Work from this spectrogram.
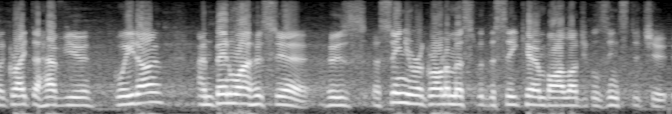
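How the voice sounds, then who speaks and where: A man's high-pitched voice with an Australian accent, fairly even intonation and a fairly quick pace over noticeable background noise. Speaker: panel moderator, seed company institute lead. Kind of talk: panel discussion. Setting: studio with live audience.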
